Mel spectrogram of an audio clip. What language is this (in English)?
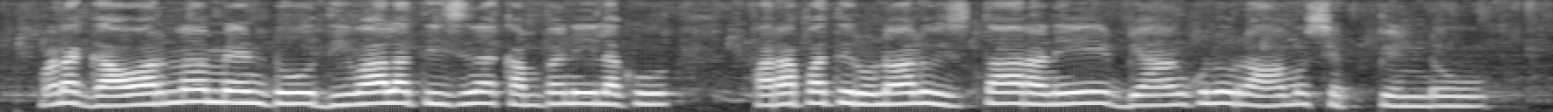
Telugu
